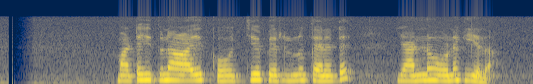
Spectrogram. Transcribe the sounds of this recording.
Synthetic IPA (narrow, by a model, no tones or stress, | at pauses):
maʈəɦit̪unaaːjɐt̪koːt̪ːjəpeɾulunut̪ɛnəʈə | janːəoːnəkijəla̰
